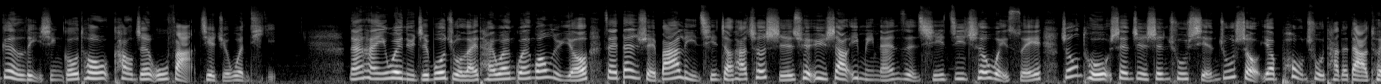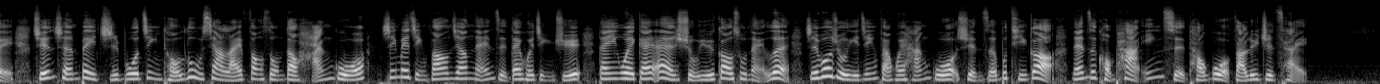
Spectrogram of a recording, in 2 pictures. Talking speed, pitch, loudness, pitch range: 280 characters per minute, 245 Hz, -18 LUFS, 220-275 Hz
